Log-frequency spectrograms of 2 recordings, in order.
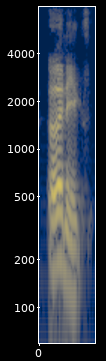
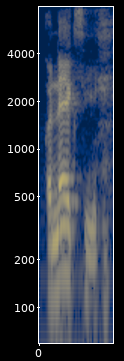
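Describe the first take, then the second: First: It is said in the speaker's plain accent. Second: It is said in an imitated foreign accent.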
